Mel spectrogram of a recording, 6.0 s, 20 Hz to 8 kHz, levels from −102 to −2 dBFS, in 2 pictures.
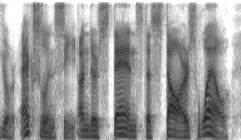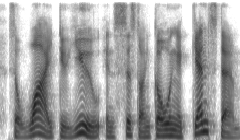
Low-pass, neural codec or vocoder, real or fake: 7.2 kHz; none; real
